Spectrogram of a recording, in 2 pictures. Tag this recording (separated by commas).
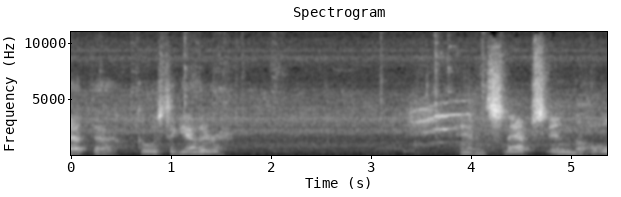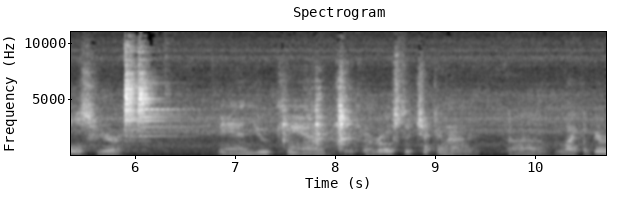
Speech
